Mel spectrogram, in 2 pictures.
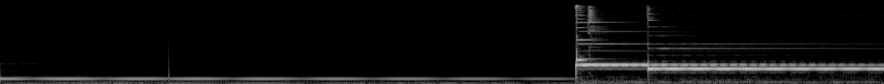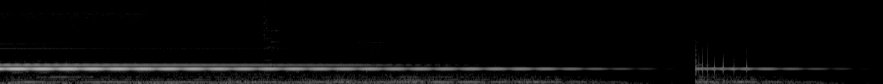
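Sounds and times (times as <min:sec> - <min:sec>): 
long bell tone bending: 0:05.8 - 0:15.2.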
